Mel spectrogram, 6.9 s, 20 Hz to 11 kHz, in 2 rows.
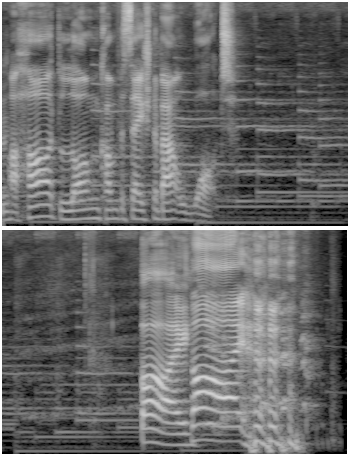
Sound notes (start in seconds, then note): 5.8 group laughing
